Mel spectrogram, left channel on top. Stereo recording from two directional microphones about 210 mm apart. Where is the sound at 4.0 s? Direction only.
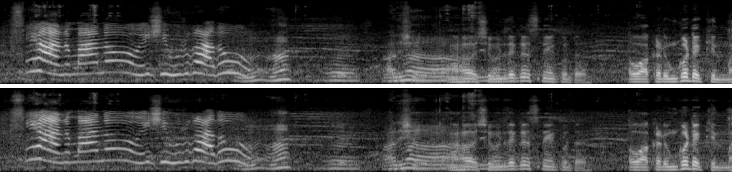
45° left (ahead or behind).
